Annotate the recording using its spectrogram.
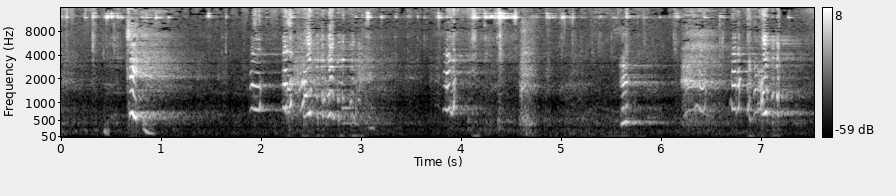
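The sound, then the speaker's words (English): A turkey gobbles in several rattling bursts spread over a few seconds, moderately loud, with brief pauses between calls and some outdoor background noise. “Watch for the turkey. There it is.”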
